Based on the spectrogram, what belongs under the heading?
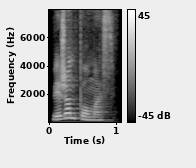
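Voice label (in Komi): "вежон помас", Komi, female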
